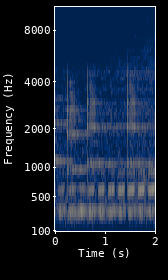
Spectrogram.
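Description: Music: a quick melody of short, bright notes, about five a second, with no drums or bass.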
